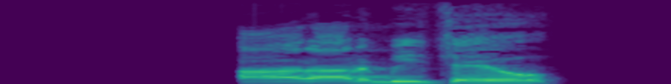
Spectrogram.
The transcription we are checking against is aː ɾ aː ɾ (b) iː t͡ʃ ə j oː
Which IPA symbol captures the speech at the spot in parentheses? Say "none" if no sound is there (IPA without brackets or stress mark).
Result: b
